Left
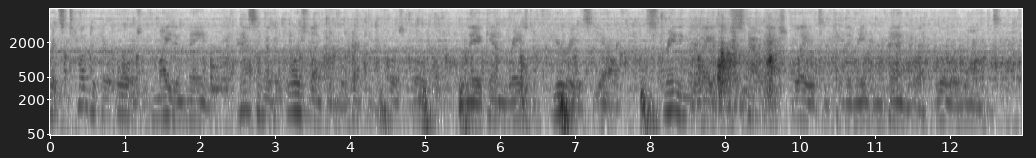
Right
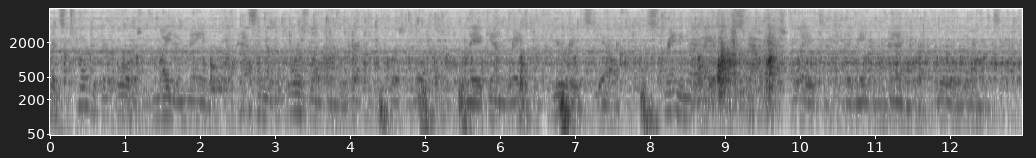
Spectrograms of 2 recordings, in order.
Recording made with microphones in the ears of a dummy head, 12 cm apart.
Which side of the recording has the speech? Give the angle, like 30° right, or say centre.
50° left.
